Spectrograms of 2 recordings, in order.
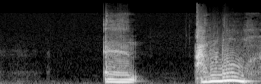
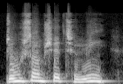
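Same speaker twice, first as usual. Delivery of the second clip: mild, raised-pitch protective scolding; retold yelling; 5 semitones higher than usual. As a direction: retell warning off someone bothering your child. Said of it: "And I started yelling".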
